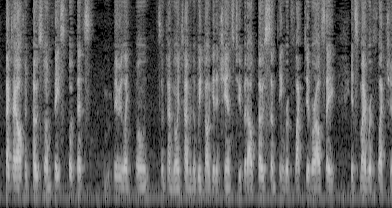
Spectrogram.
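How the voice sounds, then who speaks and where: A man speaks very fast in a somewhat breathy, monotone voice with flat intonation. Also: medium pitch for a man. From Louisiana. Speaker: play therapist presenting a webinar. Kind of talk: webinar lecture; guided visualization. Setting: online webinar. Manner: hesitant, many fillers.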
